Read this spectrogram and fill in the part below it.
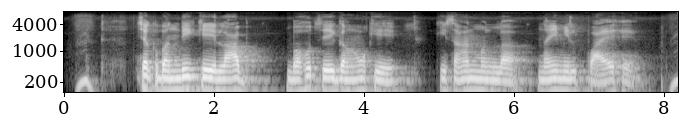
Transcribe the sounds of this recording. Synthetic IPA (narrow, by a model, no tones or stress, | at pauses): t͡ʃəkbə̃nd̪ʱikelaːb | bəɦʊt̪seɡãːõke | kɪsaːnmənlanɐĩmɪlpaːeɦɛː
